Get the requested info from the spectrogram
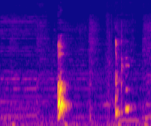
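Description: A woman's short, sharp vocal sound partway in, then two quick softer ones like a small chuckle, over faint slow pop music.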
